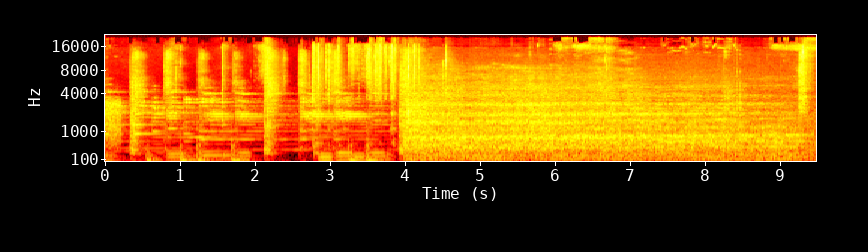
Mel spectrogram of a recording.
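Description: A subway train rumbles beneath a metal vent cover on a city street: rhythmic clacks and knocks for a few seconds, then a sudden steady, loud roaring rush as the train passes below.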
